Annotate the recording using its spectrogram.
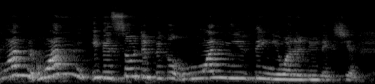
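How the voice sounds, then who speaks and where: A woman speaks at a fairly quick pace with very wide pitch swings, and audible room echo is heard. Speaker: speaker, former radio professional. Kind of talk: talk to an audience. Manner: fast.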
